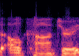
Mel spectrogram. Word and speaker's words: Alcantara: It is Alcantara. You had it right the first time.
